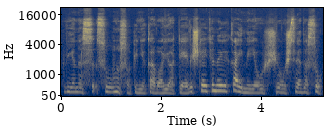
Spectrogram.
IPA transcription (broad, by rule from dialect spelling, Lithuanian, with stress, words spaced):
ˈʋʲiɛnɐs suːˈnʊs uːkʲɪnʲɪˈkɑːʋoː ˈjoː ˈtʲeːʋʲɪʃʲkʲeːj tʲɪˈnɐɪ ˈkɐɪmʲɪ ˈjɛʊ ʊʃ ʊʃ sʲʋʲeːdɐˈsuː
